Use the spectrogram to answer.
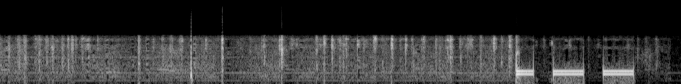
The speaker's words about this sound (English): So you can hear that the line eventually goes dead.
